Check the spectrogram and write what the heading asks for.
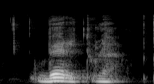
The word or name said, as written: vertola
